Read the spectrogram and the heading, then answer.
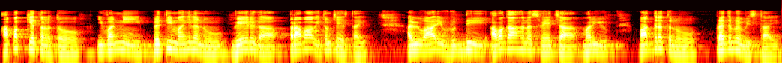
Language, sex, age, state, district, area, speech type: Telugu, male, 18-30, Andhra Pradesh, Sri Balaji, rural, spontaneous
